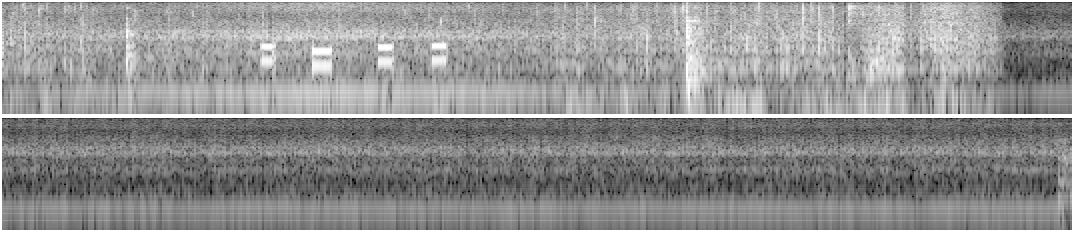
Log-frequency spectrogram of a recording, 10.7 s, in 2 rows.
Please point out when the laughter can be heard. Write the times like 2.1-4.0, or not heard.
not heard.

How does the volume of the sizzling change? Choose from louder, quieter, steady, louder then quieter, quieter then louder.
quieter then louder.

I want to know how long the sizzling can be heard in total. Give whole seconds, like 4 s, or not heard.
5 s.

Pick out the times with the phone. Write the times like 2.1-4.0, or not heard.
1.2-2.2.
